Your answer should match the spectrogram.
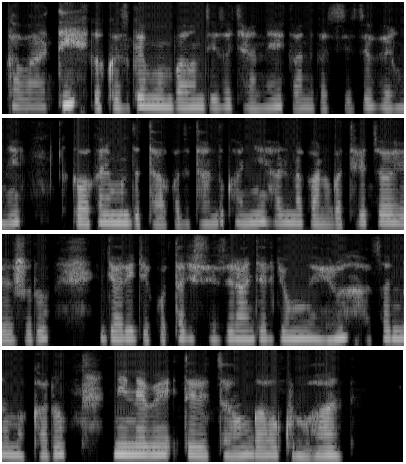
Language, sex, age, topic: Kinyarwanda, male, 18-24, finance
